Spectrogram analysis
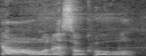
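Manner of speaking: loud, drawn-out 'oh, that's so cool'; stretched-out, hammed-up admiration; gushing delight. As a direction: gush slowly and loudly, retelling your delight. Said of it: "And I'm like".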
